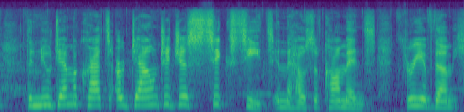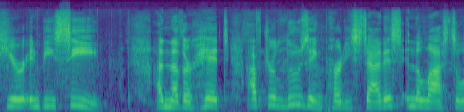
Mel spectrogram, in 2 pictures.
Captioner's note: cheers and applause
